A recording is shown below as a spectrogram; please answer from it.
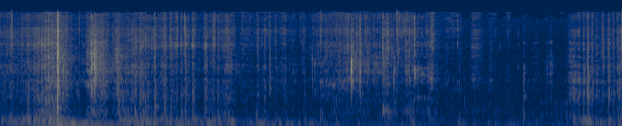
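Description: A small red-handled blade scrapes and carves dry flakes off a round, solid white soap bar set in a dark rim and held in one hand. Crisp, dry scraping and tearing crackles come in quick, uneven strokes, with a few sharp, bright cuts standing out over a soft, low rumble.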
